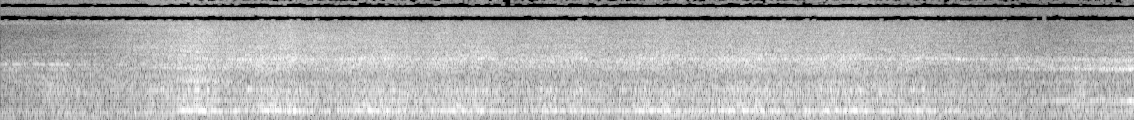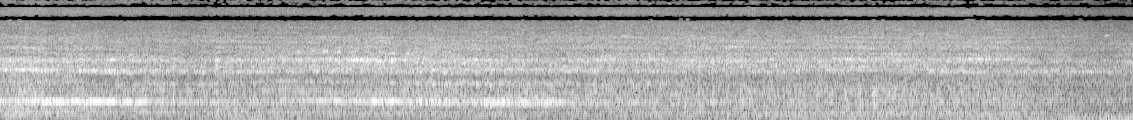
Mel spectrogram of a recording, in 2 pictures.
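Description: Sydney Trains double-deck electric passenger train passing, steady running noise with whining tones that step up in pitch about ten seconds in.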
